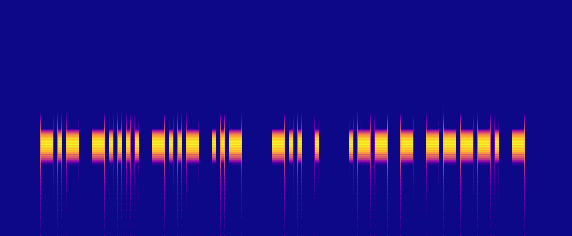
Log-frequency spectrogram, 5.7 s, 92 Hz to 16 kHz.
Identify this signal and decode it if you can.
Morse code, heard as a keyed tone, about 28 wpm, 700 Hz. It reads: K6XU DE WT9T
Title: USA Callsign DE Callsign - 4 Characters - 28wpm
